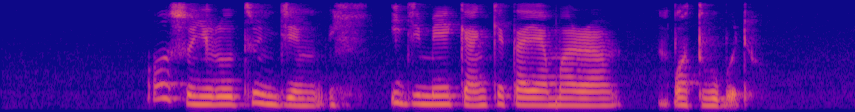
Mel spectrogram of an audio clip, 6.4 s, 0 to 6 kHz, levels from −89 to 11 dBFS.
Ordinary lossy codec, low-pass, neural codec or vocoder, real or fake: none; 5.4 kHz; none; real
